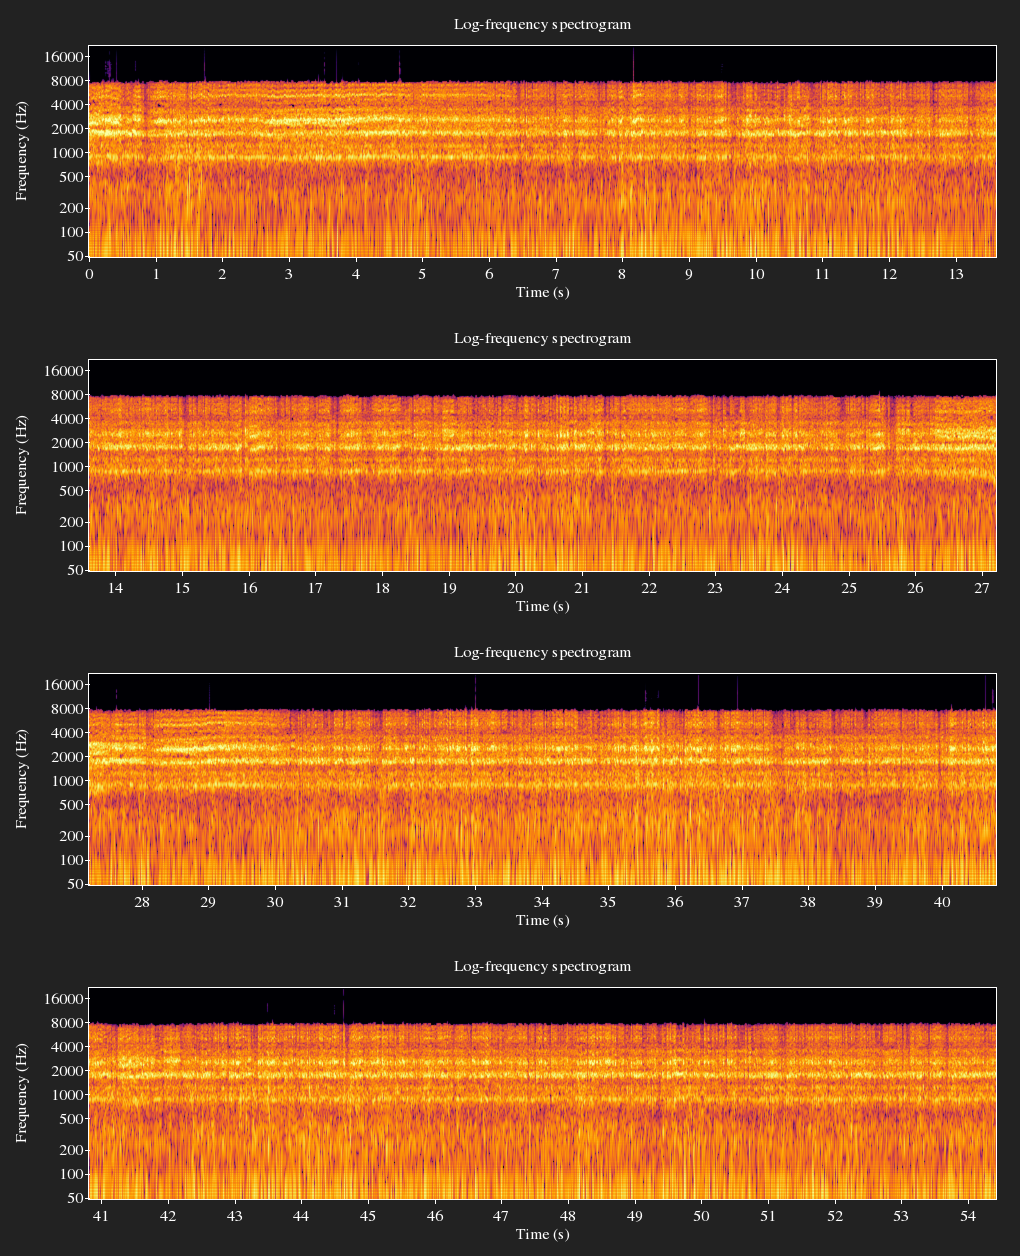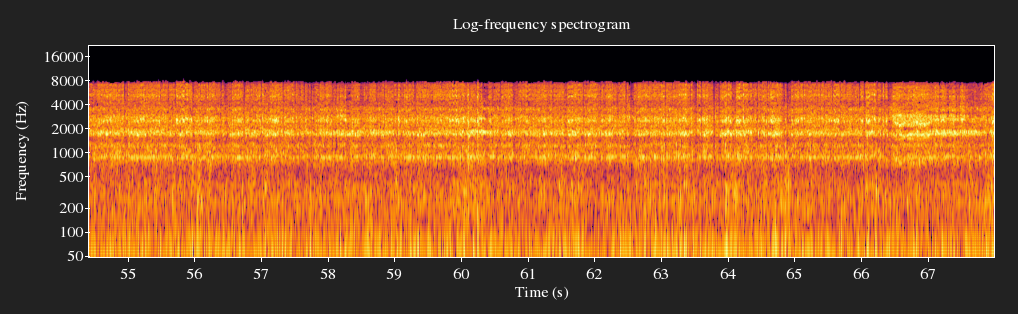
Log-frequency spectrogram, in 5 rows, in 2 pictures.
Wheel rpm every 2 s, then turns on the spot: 220, 220, 230, 230, 230, 230, 230, 230, 230, 230, 230, 230, 230, 220, 220, 240, 240, 230, 230, 240, 230, 230, 230, 240, 230, 230, 230, 230, 230, 230, 240, 230, 230, 230.
none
